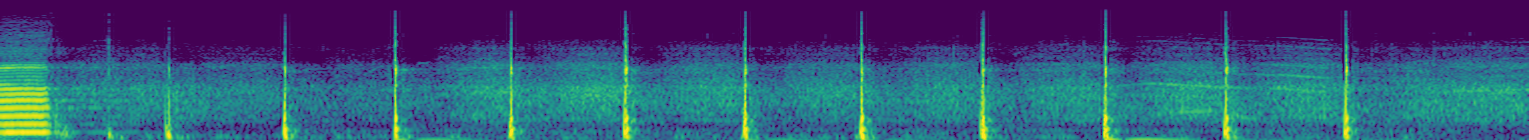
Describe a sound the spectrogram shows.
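A man makes loud kissing sounds into a microphone, over and over at a steady pace.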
